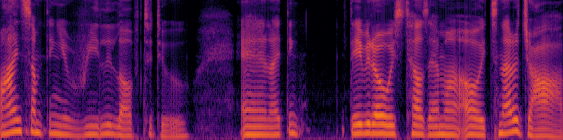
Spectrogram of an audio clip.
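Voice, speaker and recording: A woman's fairly low voice in a Korean accent, with ordinary pitch variation and a moderate pace, on a very clean recording with a silent background. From Korea, then New York City from 13. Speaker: chemist. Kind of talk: interview. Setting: studio.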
